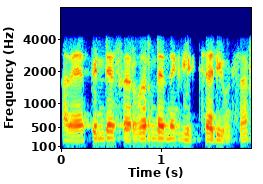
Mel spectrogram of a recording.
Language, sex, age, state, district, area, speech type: Malayalam, male, 18-30, Kerala, Kannur, rural, conversation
